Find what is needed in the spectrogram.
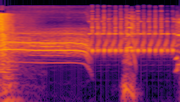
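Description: A cartoon caterpillar's long, loud held cry that drops in pitch as it ends, followed about a second in by a fast warbling cartoon sound effect.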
